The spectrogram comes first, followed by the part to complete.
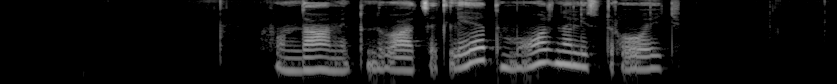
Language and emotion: Russian, sad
